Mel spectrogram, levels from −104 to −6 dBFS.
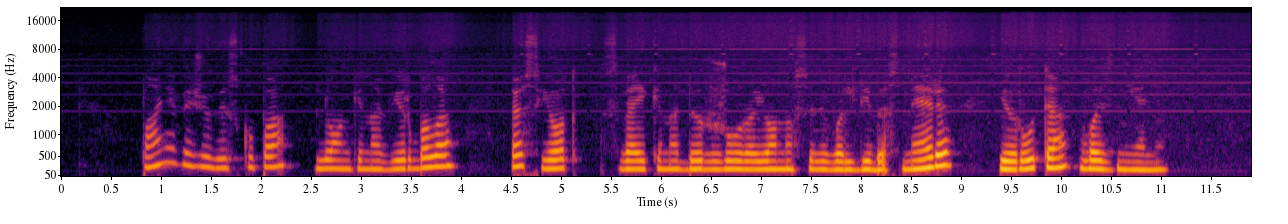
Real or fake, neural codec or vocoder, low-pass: real; none; 19.8 kHz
